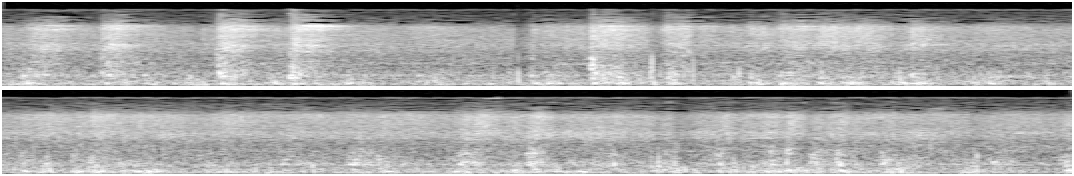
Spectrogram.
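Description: Passenger train running at speed, heard from an open carriage doorway: a steady rumble of wheels on rails, with irregular clattering clicks, most frequent in the first couple of seconds.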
